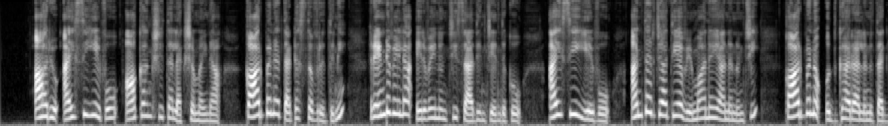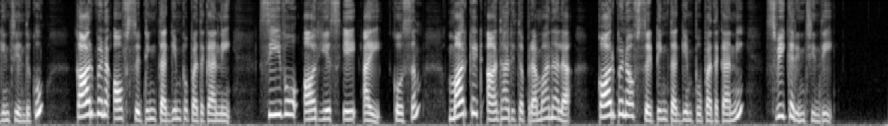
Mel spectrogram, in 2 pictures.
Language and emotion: Telugu, neutral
